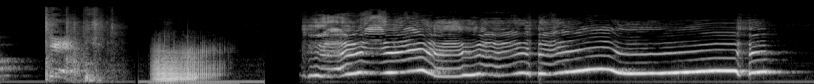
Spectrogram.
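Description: A man's voice wailing in one long, loud, wavering note that slides up and down in pitch for about four seconds, breaking off near the end. Before it come two short raspy, blaring noises.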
